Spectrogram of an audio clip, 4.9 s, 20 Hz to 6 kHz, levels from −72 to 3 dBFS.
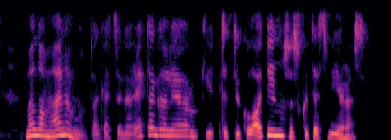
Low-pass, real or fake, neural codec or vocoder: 5.4 kHz; fake; codec, 16 kHz, 2 kbps, FreqCodec, larger model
